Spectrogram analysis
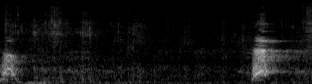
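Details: A Welsh Corgi from a pack of eight on an autumn hike gives two sharp barks, one at the start and another about two and a half seconds later, with quiet outdoor background between.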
